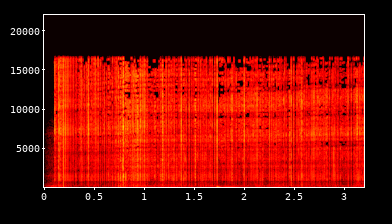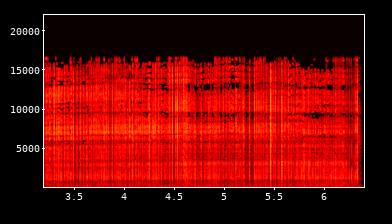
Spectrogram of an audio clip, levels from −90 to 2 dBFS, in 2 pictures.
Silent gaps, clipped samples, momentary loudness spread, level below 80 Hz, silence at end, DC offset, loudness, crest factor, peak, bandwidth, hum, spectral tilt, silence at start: none; under 0.1%; 9 LU; -66 dBFS; 0 s; under 0.1%; -33 LUFS; 34 dB; -2 dBFS; 17 kHz; none; 1.5 dB/octave; 0.05 s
